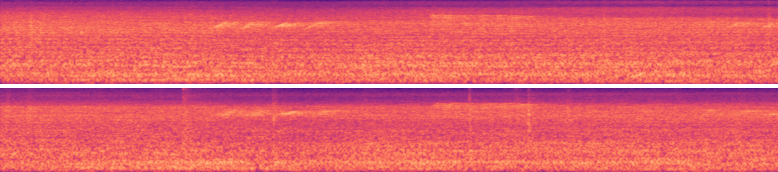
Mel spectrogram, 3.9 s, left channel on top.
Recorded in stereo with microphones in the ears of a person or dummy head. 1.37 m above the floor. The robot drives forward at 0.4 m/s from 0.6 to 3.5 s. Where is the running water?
25° left (ahead or behind), 1.2 m.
